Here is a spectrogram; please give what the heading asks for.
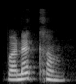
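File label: hello, tamil, female; வணக்கம்!; vaṇakkam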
